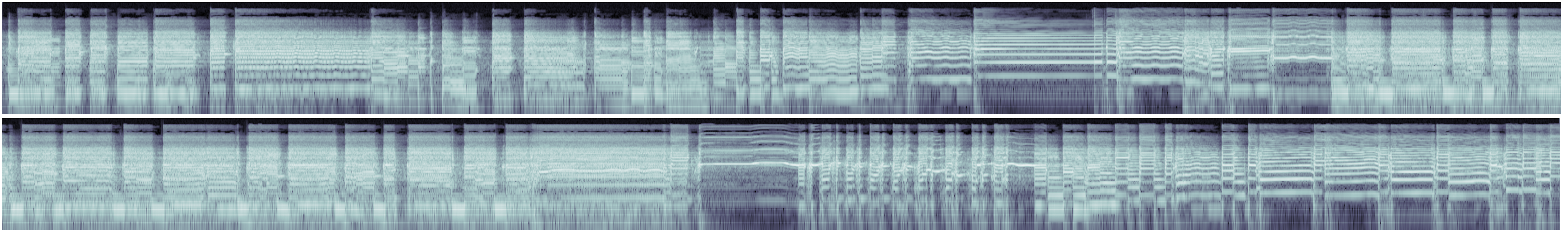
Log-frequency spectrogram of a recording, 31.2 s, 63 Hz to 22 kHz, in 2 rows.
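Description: Fender Custom Shop 1968 Stratocaster electric guitar played through an overdriven amp: fast single-note lead lines with string bends and vibrato. There is a note held about ten seconds in, and a brief break followed by a wavering bent note a little past two-thirds of the way through.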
